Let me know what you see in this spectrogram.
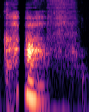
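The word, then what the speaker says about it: quoph: the Ally of the week is the letter cough and if you want to look it up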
